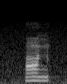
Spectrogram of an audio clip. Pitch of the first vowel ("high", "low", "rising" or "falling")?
high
